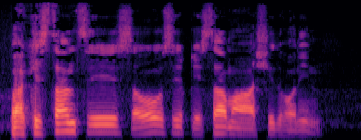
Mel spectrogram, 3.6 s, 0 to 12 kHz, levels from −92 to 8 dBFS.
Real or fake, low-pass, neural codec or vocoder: real; 10.8 kHz; none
